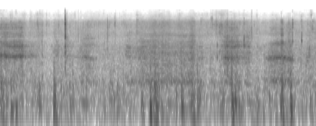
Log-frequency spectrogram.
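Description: Footsteps trudging through deep, soft snow: irregular dull crunching thuds, a few each second.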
